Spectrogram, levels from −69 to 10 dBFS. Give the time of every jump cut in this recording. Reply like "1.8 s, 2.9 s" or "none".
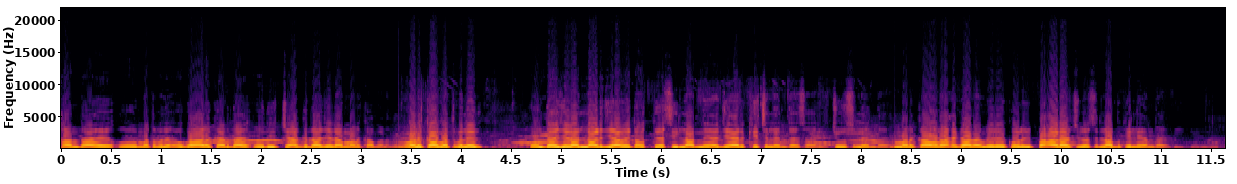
3.2 s, 8.3 s

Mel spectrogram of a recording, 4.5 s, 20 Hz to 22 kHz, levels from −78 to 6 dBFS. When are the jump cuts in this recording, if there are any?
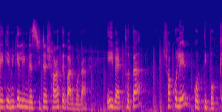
none

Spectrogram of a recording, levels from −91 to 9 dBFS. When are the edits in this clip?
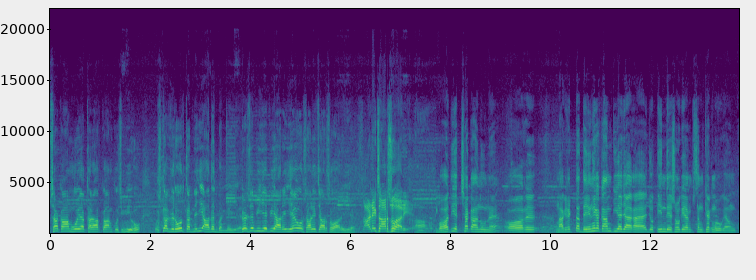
3.6 s, 7.6 s

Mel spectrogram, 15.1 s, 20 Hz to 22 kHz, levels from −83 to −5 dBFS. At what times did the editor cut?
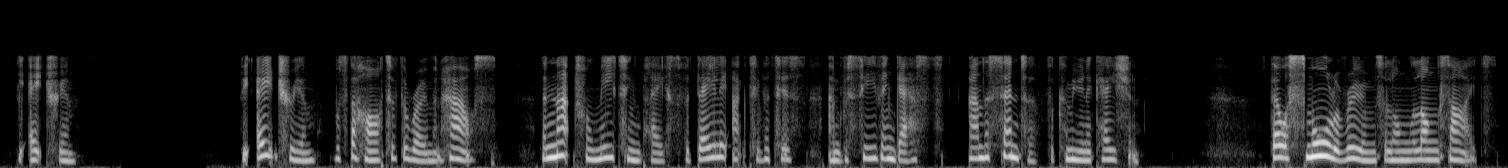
11.3 s

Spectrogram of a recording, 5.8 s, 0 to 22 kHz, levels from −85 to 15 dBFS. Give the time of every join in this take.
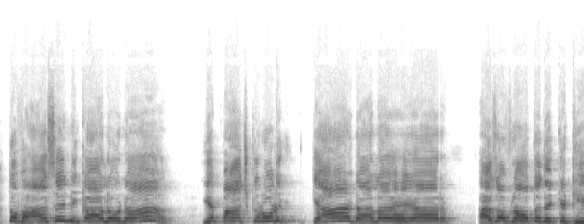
4.6 s

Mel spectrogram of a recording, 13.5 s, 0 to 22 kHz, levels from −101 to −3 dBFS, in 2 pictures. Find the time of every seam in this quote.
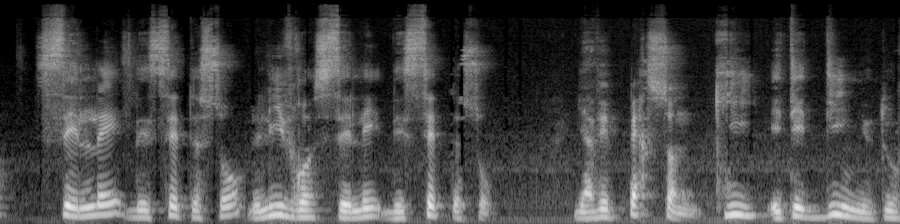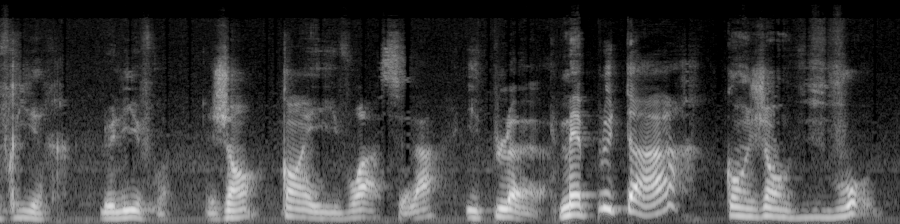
1.8 s, 5.3 s, 10.8 s

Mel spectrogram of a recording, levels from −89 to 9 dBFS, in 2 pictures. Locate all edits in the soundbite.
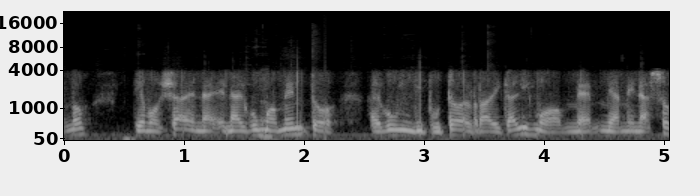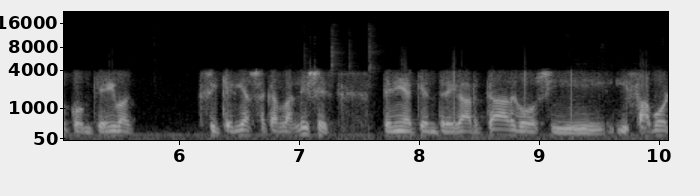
none

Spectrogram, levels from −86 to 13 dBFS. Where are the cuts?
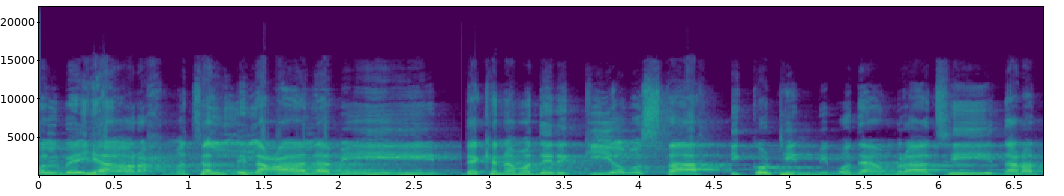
2.7 s, 4.6 s

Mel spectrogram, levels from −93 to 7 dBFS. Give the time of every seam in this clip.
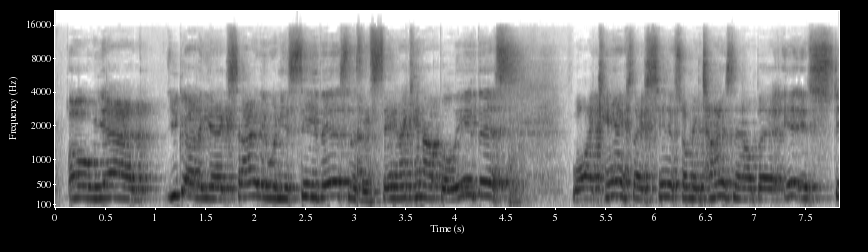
3.1 s

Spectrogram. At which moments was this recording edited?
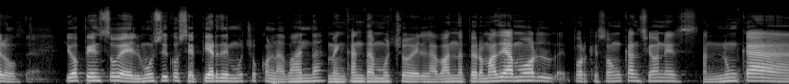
3.3 s

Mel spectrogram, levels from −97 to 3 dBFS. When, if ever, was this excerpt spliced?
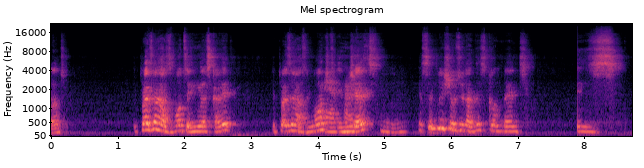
4.5 s, 7.9 s

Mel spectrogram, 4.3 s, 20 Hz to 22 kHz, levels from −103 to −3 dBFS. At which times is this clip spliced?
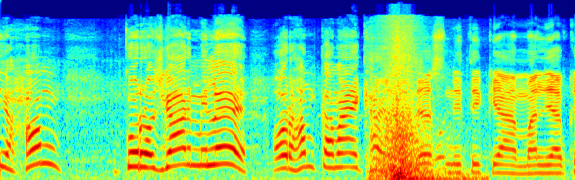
3.0 s

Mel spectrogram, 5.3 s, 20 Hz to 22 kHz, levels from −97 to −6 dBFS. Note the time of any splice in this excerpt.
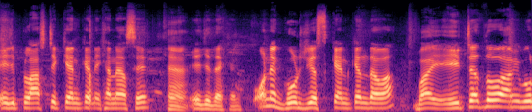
4.1 s

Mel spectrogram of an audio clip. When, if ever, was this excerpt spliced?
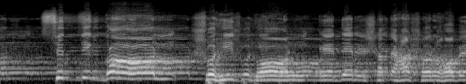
1.8 s

